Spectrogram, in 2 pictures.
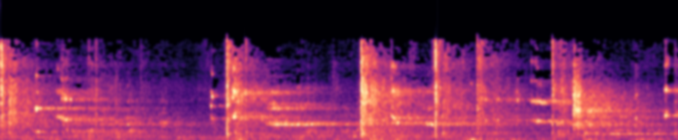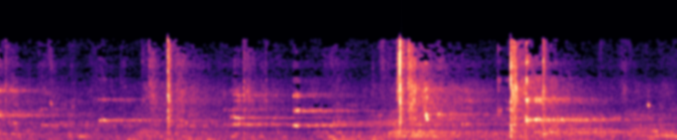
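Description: The sound echoes through a large hall.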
